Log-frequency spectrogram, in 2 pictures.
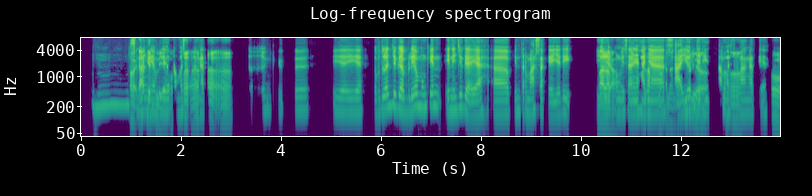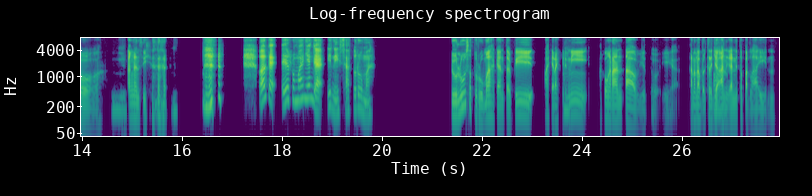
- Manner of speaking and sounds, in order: chuckle; other background noise
- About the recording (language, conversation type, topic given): Indonesian, podcast, Bisakah kamu menceritakan pengalamanmu saat mulai membangun kebiasaan sehat yang baru?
